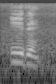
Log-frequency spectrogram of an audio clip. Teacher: Nhưng mà trong câu này á, thì các bạn để ý là cái từ eat nó được thêm một cái phần âm ng ở đằng sau, và các bạn đọc trọng âm sẽ được nhấn thôi nhá. Không phải cả hai cái phần âm này đều được nhấn, mà chỉ có một âm i được nhấn. Eating là kéo dài ra.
